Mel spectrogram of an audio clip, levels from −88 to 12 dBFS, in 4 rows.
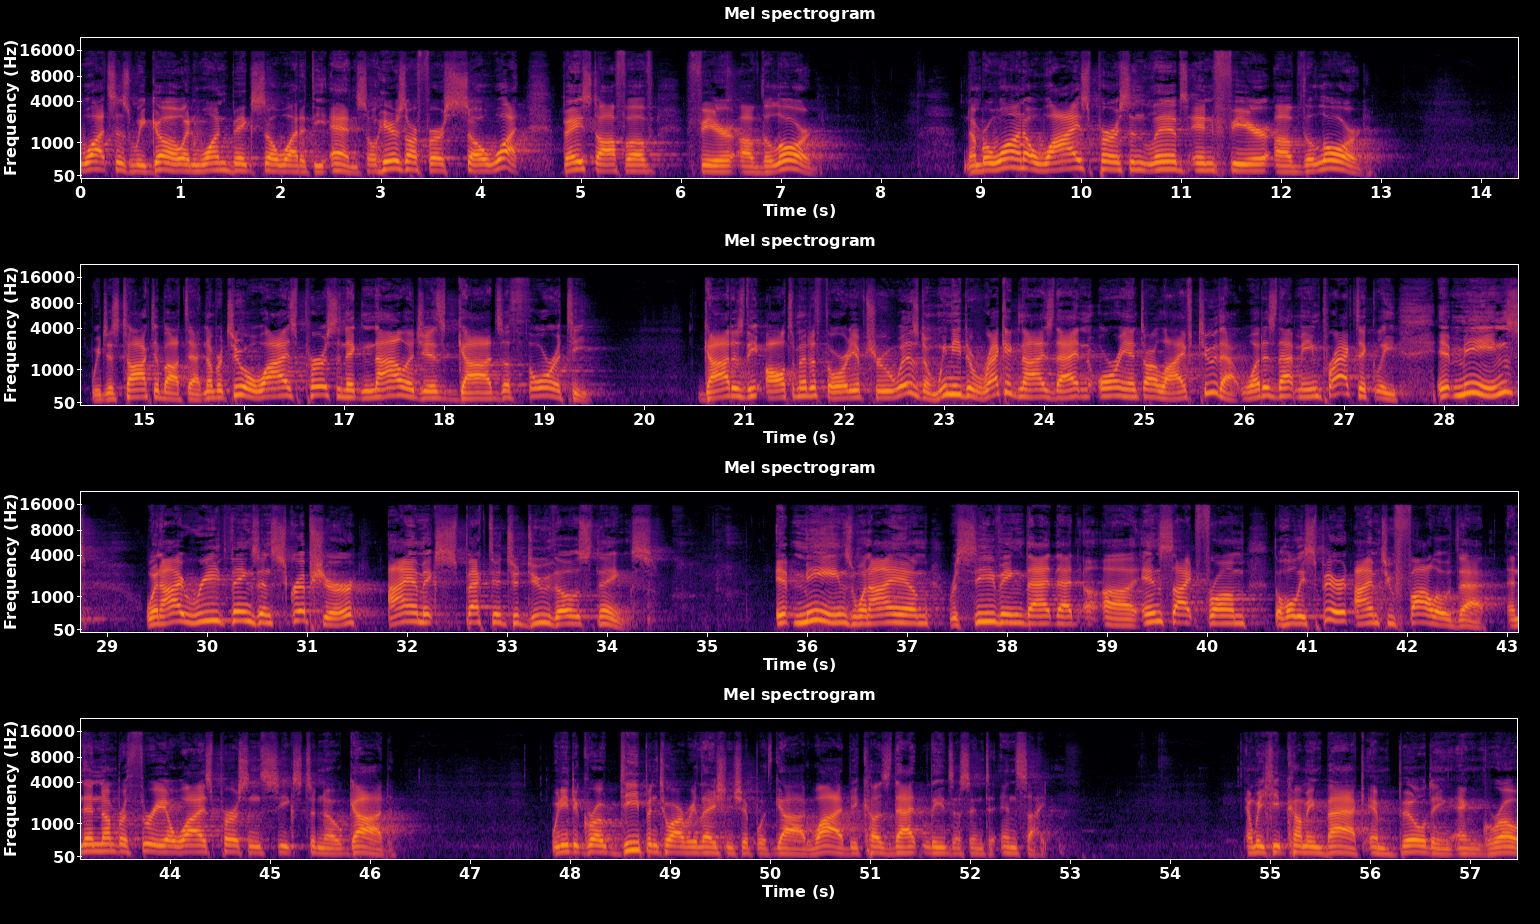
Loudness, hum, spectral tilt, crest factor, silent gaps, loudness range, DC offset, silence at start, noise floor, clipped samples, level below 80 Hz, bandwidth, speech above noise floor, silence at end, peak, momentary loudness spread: -17 LUFS; none; -5 dB/octave; 16 dB; none; 4 LU; under 0.1%; 0 s; -61 dBFS; under 0.1%; -60 dBFS; 16 kHz; 44 dB; 0 s; -2 dBFS; 9 LU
